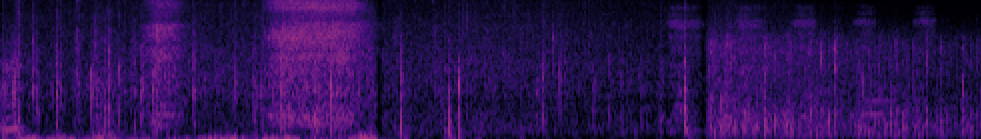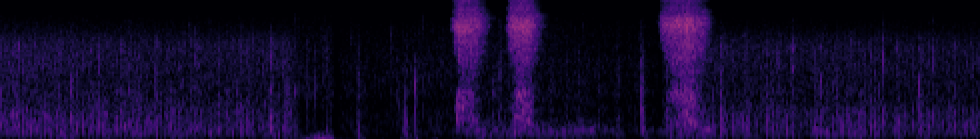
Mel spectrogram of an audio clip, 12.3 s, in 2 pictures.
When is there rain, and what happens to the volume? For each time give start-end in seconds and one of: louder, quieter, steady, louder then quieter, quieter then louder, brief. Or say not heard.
0.0-12.2 quieter.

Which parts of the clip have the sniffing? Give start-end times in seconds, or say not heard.
0.5-2.4, 4.1-6.0, 8.9-10.6.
